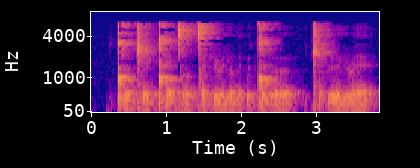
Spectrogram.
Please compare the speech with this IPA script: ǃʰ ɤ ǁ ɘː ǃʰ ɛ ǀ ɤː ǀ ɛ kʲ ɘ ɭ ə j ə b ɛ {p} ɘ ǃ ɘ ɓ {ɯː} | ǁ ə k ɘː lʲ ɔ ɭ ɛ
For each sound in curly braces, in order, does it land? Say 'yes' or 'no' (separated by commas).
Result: no, no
